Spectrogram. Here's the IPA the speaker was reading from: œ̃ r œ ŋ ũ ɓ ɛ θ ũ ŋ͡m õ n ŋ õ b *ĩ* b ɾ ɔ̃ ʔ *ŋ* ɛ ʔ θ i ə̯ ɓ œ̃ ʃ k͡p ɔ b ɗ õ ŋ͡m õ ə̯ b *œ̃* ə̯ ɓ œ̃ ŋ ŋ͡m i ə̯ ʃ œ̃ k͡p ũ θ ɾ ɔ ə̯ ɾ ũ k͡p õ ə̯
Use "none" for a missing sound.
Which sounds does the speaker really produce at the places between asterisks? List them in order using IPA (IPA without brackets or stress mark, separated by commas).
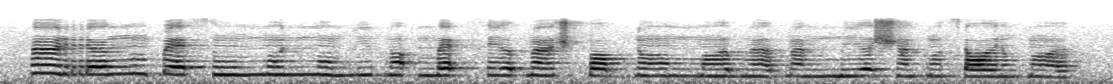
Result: i, ŋ͡m, œ̃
